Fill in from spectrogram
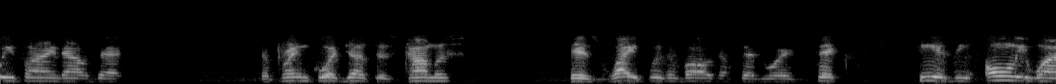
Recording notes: TNTSuperfantastic Conference Call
